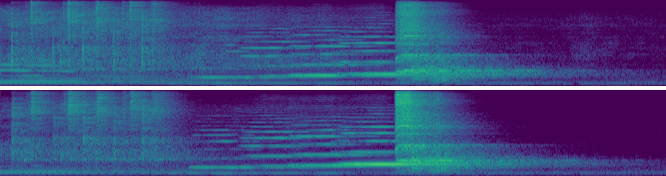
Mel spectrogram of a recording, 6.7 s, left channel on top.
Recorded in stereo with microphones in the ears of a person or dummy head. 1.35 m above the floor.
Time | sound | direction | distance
0.1 | cutlery clinking | 50° left (ahead or behind) | 0.9 m
1.9 | a flute | 85° left | 2 m
4.0 | a drill | 85° right | 1.4 m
